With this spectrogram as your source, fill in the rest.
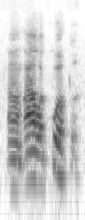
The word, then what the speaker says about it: Aliquippa: Now, the city, is it pronounced Aliquippa? Aliquippa.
